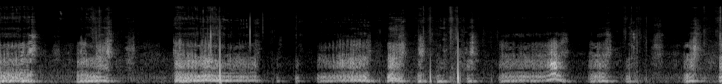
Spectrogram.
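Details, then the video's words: Angry Beagle growling indoors: a low, rough, rumbling growl in bursts of one to two seconds, rising into snarling peaks with short yips, over room noise. "ANGRY BEAGLE SOUNDS"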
